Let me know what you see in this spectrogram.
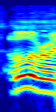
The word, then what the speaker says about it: Uluru: Hey, speaking of Australians, you just got back from Uluru. Is that how you pronounce it? – Yes. Uluru is the biggest monolith in the world.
